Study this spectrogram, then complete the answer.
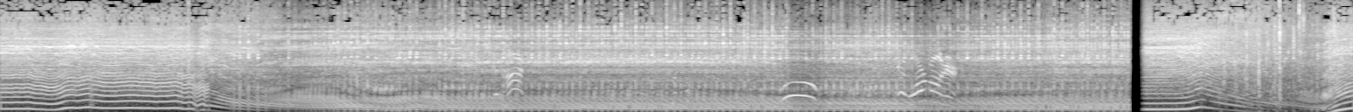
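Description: A chainsaw engine revs loudly, then runs at a steady idle.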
